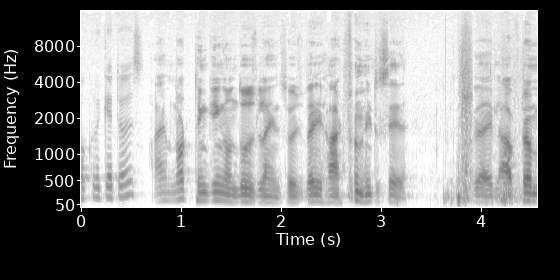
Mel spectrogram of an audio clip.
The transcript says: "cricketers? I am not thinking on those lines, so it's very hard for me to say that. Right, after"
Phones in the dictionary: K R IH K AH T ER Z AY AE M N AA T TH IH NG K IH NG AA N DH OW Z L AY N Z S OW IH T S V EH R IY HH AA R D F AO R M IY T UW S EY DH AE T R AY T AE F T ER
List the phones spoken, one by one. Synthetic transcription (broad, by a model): K R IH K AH T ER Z AY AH M N AA T T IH NG K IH NG AA N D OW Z L AY N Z S OW IH T S V EH R IY HH AA R D F AO R M IY T UW S EY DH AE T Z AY AA F T ER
